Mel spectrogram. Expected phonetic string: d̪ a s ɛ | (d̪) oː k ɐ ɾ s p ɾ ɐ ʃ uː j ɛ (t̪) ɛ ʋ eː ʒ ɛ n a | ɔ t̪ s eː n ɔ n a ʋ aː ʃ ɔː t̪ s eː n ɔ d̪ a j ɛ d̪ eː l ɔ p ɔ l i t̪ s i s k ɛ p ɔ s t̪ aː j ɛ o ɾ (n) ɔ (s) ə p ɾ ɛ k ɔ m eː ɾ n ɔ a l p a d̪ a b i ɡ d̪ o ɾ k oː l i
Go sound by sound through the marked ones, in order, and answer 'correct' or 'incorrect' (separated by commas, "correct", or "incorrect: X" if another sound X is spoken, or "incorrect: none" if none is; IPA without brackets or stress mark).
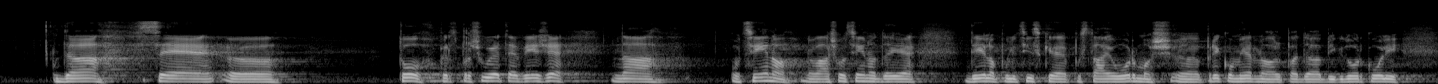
incorrect: t̪, correct, incorrect: m, incorrect: ʃ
